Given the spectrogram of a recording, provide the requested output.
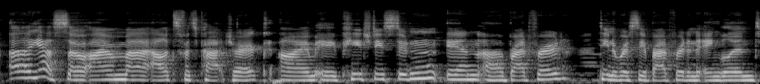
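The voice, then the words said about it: American accent. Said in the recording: “As you can tell by my accent, I'm American.”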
